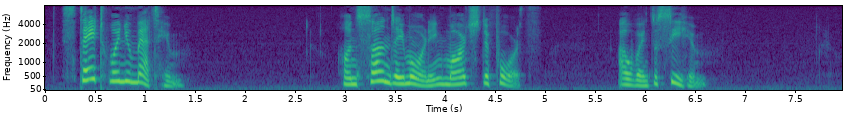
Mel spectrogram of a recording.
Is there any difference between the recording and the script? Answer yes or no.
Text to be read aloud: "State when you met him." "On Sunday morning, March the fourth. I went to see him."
no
